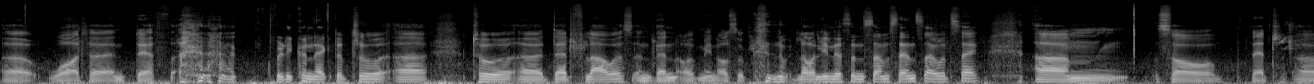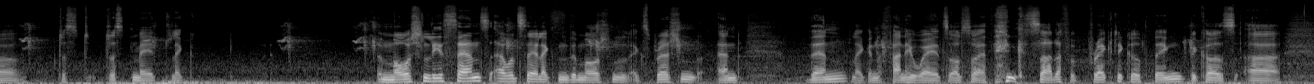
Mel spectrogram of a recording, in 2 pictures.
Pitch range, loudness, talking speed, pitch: 95-120 Hz, -24 LUFS, 140 wpm, 105 Hz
